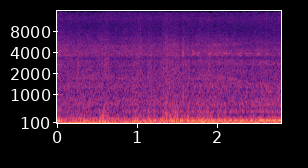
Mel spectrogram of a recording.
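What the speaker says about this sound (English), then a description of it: "A little bit of wind noise, not too much." Steady wind rush and low engine drone while riding a 2016 Yamaha MT-09 Tracer motorcycle at speed, continuous and fairly loud with no talk.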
